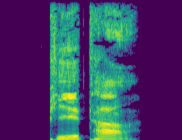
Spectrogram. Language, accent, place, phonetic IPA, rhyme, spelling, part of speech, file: German, Germany, Berlin, [pi̯eˈta], -a, Pietà, noun, De-Pietà.ogg
- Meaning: pietà (sculpture or painting of the Virgin Mary holding and mourning the dead body of Jesus)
